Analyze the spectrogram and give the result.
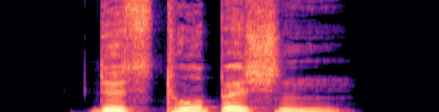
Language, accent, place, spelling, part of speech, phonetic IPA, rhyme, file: German, Germany, Berlin, dystopischen, adjective, [dʏsˈtoːpɪʃn̩], -oːpɪʃn̩, De-dystopischen.ogg
- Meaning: inflection of dystopisch: 1. strong genitive masculine/neuter singular 2. weak/mixed genitive/dative all-gender singular 3. strong/weak/mixed accusative masculine singular 4. strong dative plural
